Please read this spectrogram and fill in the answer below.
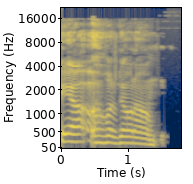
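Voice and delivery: groggy, half-awake, barely awake voice. Voicing a character who was just woken by a phone call: groggy, just woken up. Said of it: "trying to wake up".

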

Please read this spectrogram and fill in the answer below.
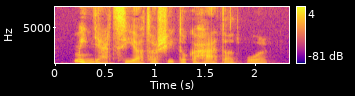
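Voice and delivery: ordinary delivery, nothing marked

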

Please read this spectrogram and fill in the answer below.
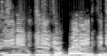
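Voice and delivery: very high, motherly mom register. Retelling talking to his dogs, in his mom's voice register. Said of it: "my mom's voice is somewhere in that register".

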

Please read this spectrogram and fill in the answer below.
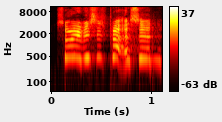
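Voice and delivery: very high, squeaky chavvy falsetto. Trying out a pathetic voice for Smee: chavvy falsetto Kevin voice. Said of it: "like Kevin from Kevin and Mary".

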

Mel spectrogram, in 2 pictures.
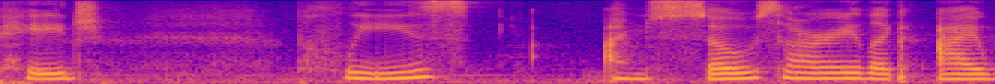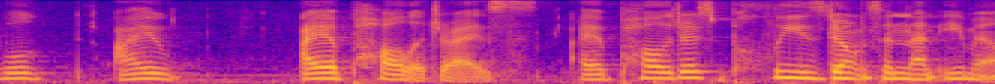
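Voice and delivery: put-on calm, quiet tone. Retelling how a man begged her not to send an email; imitating him going quiet and calm. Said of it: "he just got real quiet real calm and he's like".

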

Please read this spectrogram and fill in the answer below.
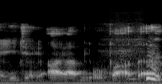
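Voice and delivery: deep, low, swooping, looming villain voice. Addressing AJ on the show, in a Darth Vader voice. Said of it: "my Darth Vader voice saying".

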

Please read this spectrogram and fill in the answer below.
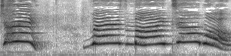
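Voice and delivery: very high, drawn-out, slow, dramatic yell. Recapping a scene where Moira yells at Johnny from the shower, mock Moira dramatic yell. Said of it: "immediately yells at Johnny".

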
